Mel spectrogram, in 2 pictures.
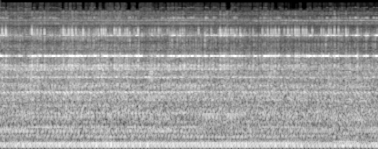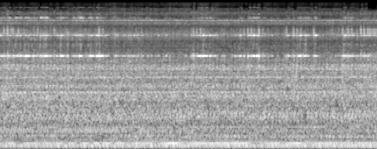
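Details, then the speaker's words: Honda Beat New scooter with a customer complaint of "krincing" noise. After removing and separating a part so nothing else moves, harsh uneven metallic jingling still rides over the running engine. The mechanic concludes it is an intruder: a loose broken fragment rattling inside. "Oke jikalau masih itu timbul suara berat saya pastikan itu suara penyusup"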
